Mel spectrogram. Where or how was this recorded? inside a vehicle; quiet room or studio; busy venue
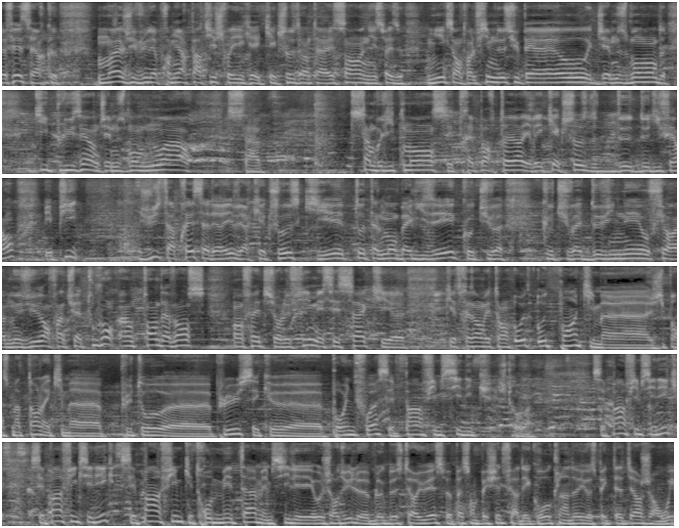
busy venue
